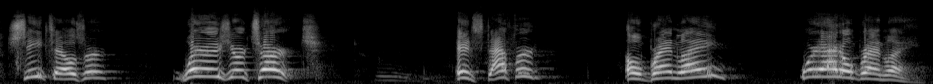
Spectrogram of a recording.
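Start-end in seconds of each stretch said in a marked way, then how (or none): 1.7-9.2 higher, slow nosy neighbor questioning; imitating a nitpicking neighbor quizzing a church member; mock neighbor Alice. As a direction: drag out each question like a suspicious neighbor. Preacher voicing neighbor Alice.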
